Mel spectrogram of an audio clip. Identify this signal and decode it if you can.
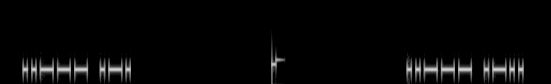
Morse code, heard as a keyed tone, about 28 wpm, 700 Hz. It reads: 2 R 2 L
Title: Single-Letter Single-Number 28wpm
